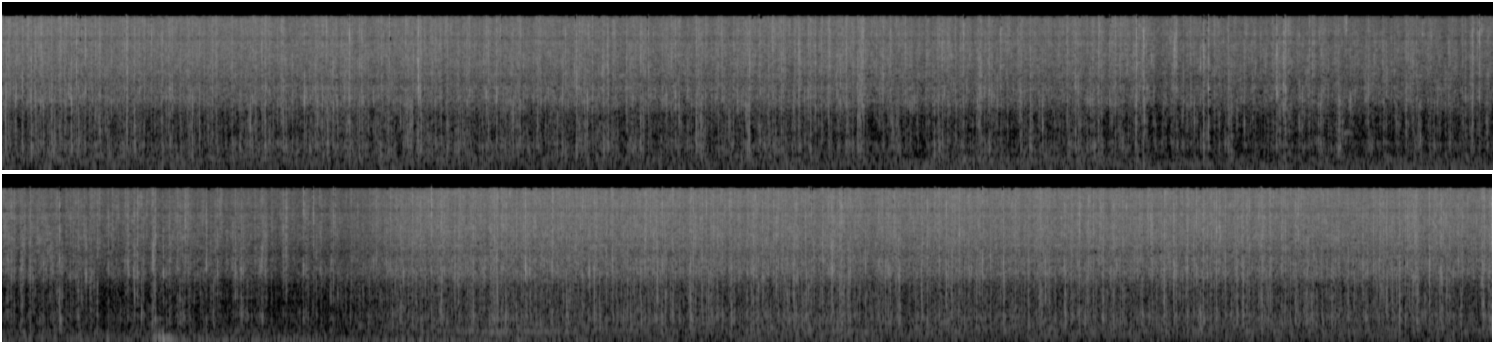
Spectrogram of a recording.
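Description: Steady rain falling, a dense patter of many small drops over a constant hiss. The hiss brightens slightly about two-thirds of the way through.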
